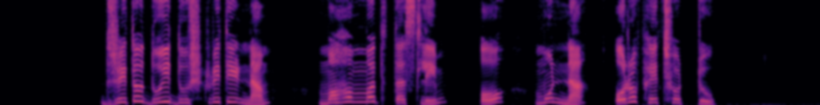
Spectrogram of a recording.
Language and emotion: Bengali, neutral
